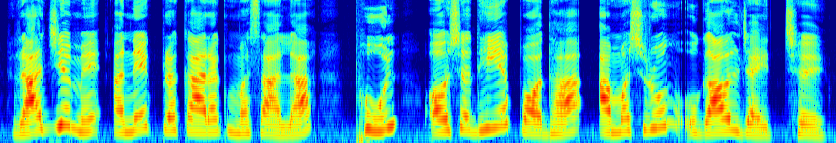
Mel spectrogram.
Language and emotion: Maithili, neutral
